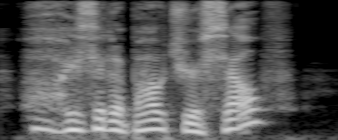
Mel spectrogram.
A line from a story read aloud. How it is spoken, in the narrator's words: Nora, with a sigh of relief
